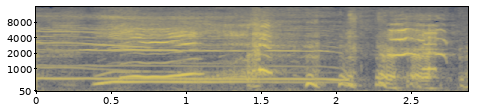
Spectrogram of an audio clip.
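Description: A dog howls in a long, sustained, slightly rising tone lasting about a second, then breaks into shorter, choppier wavering cries.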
